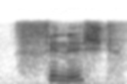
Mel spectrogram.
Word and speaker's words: finished: we have the word finished right here give me a short I instead of f it's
